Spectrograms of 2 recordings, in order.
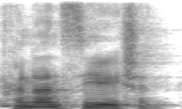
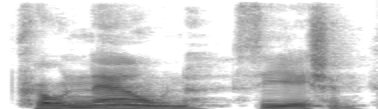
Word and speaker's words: pronunciation: so we're looking at pronunciation let me start with this word pro pronunciation not pronounciation it is not a pronoun a pronoun is i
